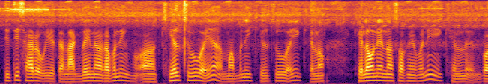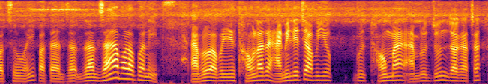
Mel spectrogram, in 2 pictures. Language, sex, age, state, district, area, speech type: Nepali, male, 45-60, West Bengal, Kalimpong, rural, spontaneous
